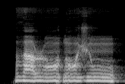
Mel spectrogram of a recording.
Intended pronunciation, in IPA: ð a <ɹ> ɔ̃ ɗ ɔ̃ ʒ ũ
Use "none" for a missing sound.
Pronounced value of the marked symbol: ɹ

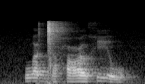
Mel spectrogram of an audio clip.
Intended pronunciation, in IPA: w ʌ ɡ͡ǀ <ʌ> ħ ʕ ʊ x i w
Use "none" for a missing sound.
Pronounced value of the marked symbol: ə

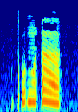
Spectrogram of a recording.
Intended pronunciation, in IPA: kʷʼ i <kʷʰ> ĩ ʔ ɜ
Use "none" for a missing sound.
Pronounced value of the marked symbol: ɡʷ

